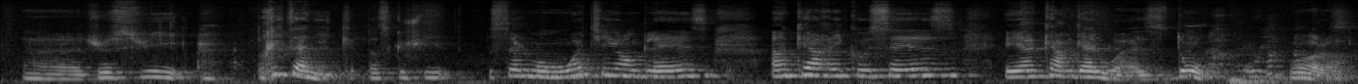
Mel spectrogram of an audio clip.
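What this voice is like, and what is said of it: British accent in French. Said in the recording (French): “ça c'est un nom britannique, comme vous pouvez entendre dans mon accent.”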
